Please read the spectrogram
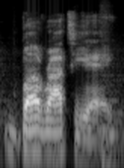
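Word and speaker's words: Baratie: So one of them ended up at Batier. – You're so close. Baratier. – I'm missing a syllable.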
